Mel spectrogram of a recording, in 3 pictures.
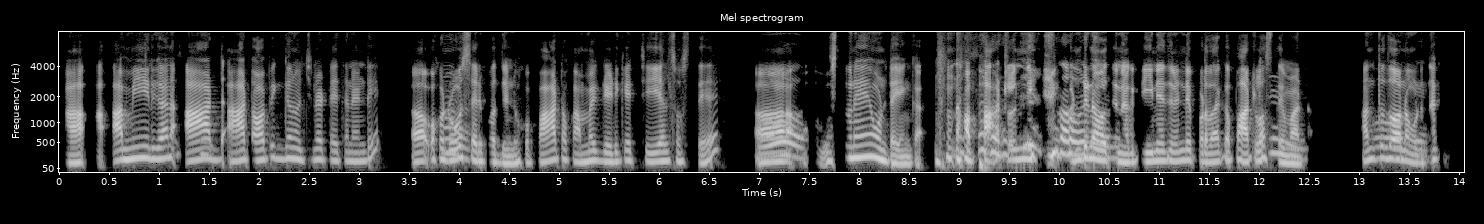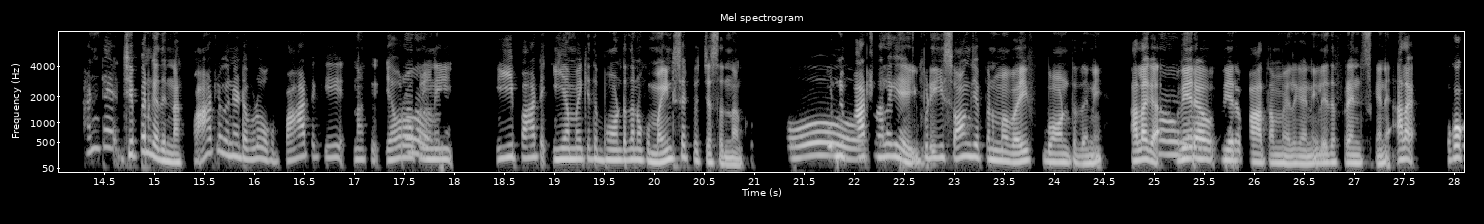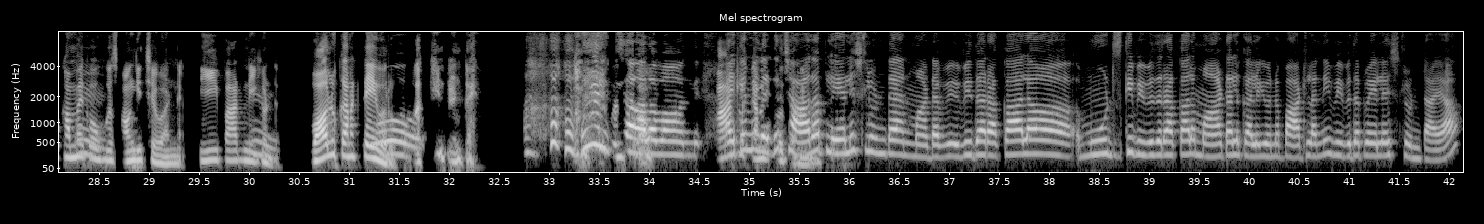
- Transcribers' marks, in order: other noise; in English: "టాపిక్"; in English: "డెడికేట్"; giggle; laughing while speaking: "అవునవును"; in English: "కంటిన్యూ"; in English: "టీనేజ్"; in English: "మైండ్"; in English: "సాంగ్"; in English: "వైఫ్‌కి"; in English: "ఫ్రెండ్స్"; other background noise; laugh; laughing while speaking: "లక్కేంటంటే"; in English: "మూడ్స్‌కి"
- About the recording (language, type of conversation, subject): Telugu, podcast, పాటల మాటలు మీకు ఎంతగా ప్రభావం చూపిస్తాయి?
